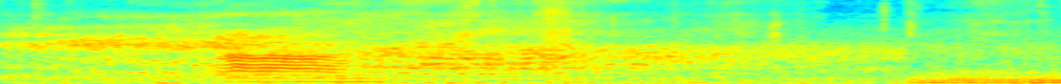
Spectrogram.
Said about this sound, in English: You might hear some cars driving by. It's because I'm right next to the road.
